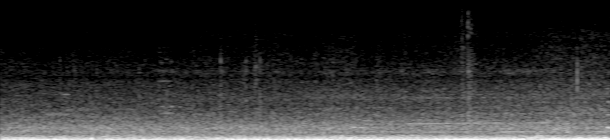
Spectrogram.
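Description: LNER passenger train rolling past the platform at low speed: a steady low hum under wheel-on-rail rumble, growing a little louder in the second half.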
